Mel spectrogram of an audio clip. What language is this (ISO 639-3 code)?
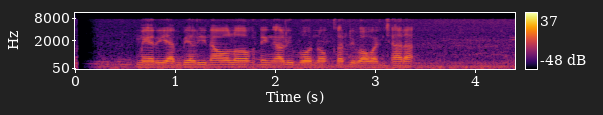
sun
